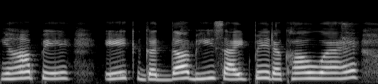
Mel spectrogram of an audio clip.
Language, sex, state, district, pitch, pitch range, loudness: Hindi, female, Jharkhand, Palamu, 270 Hz, 255-285 Hz, -16 LUFS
